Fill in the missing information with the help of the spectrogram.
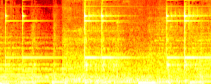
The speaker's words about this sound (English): This is the actual vote that the Republicans held to arrest the Democrats. Oh, listen to their cute little bell.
